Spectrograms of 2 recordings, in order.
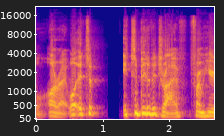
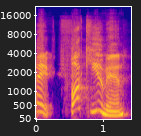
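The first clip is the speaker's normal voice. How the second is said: mock angry retort; 12 semitones higher, slower than usual. Friend voicing a rude retort.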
